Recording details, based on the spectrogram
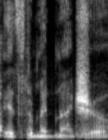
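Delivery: very low, very soft, creaky, hushed sultry murmur. Asked to do USA Credit Repair as if it were midnight, answer in a sexy midnight-show voice. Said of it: "How would you do USA Credit Repair if it was midnight?".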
